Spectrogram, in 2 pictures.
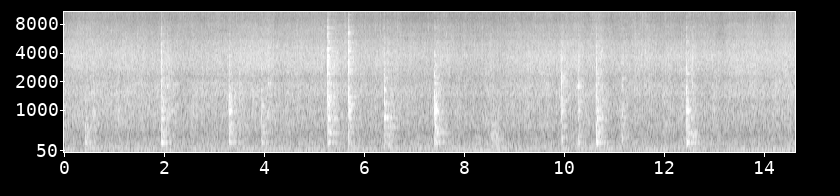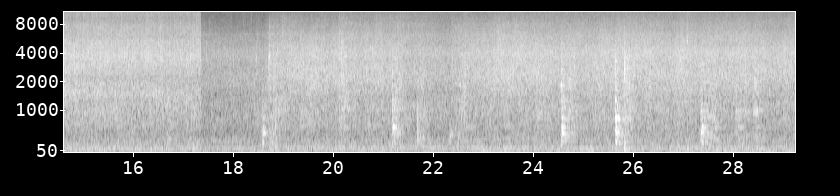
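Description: Cubed boiled liver frying in oil on a flat tawa griddle: a steady sizzle, with a spatula scraping and clicking against the griddle at irregular intervals as the pieces are stirred. The sizzle dips briefly a little past the middle.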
